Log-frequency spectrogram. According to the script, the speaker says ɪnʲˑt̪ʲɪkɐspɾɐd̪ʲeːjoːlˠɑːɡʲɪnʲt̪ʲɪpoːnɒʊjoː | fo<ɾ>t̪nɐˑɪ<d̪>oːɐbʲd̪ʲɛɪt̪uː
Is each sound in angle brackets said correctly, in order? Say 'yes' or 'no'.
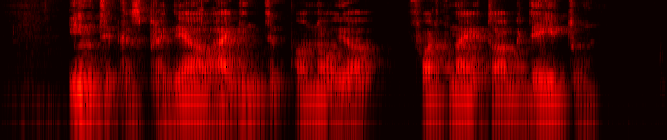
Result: yes, no

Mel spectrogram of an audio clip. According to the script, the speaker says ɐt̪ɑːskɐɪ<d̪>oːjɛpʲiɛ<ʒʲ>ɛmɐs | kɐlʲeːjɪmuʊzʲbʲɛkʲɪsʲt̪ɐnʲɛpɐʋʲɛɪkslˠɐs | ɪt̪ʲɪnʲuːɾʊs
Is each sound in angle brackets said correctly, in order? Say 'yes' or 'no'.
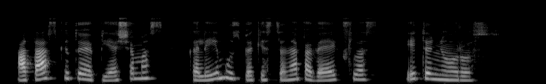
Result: no, no

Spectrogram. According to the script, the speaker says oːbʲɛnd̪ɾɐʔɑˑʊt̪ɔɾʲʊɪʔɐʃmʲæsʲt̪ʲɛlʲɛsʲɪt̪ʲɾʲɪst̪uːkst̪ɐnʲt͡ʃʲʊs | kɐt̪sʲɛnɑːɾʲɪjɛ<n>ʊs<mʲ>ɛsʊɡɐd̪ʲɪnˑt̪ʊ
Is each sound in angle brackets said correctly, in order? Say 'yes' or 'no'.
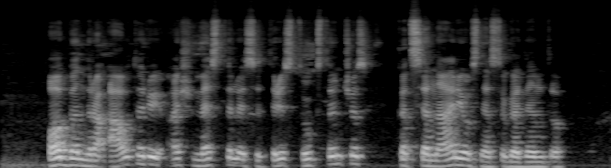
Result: no, no

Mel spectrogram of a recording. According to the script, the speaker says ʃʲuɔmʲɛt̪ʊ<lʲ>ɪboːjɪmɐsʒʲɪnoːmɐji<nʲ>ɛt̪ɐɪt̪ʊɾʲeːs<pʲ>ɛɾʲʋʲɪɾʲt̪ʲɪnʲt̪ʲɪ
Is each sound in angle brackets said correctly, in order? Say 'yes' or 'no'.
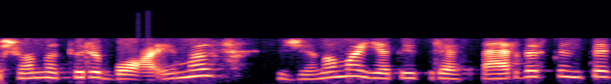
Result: no, no, yes

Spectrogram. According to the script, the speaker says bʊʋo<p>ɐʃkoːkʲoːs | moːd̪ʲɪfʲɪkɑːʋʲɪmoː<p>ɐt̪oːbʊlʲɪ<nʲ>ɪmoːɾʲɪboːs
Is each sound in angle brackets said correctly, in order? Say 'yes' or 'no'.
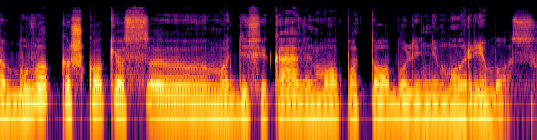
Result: no, yes, yes

